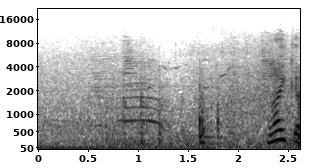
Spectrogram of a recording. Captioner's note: dock yard noises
